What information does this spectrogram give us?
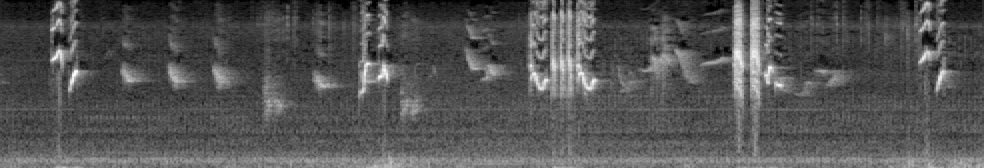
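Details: Sumatran leafbird, a caged bird in lively full song, giving scattered short high whistled notes and downslurred chips with several loud rapid rattling bursts spread across the phrase; faint low hum in the background.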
